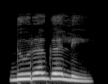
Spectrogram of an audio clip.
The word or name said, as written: ಧುರಗಲಿ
